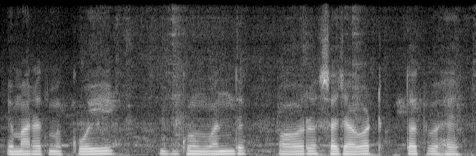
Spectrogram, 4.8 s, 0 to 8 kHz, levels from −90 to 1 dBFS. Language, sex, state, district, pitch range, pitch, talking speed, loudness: Hindi, male, West Bengal, Alipurduar, 125-135 Hz, 130 Hz, 100 wpm, -18 LUFS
